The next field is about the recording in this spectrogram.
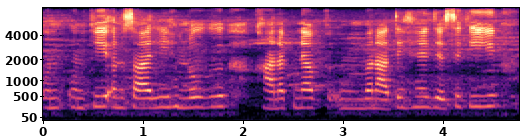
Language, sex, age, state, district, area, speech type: Hindi, female, 30-45, Uttar Pradesh, Mirzapur, rural, spontaneous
